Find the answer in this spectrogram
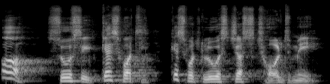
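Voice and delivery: fake Austrian accent, poorly done. Acting out an imagined porch scene, in a mock austrian accent. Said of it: "my Austrian accent".

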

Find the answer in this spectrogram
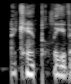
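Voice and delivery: mock muttering in disbelief. Retelling a man's reaction on being told he was fired: retelling a disbelieving mutter. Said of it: "smirked and muttered".

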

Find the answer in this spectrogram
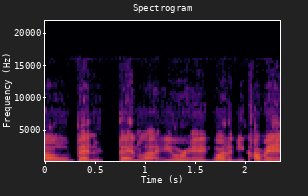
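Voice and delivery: play-acted shout, calling out as if through a wall. Retelling being called in from outside the gym: imitating someone shouting. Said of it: "he shouted out".

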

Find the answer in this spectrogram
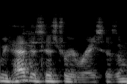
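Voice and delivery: ordinary talk

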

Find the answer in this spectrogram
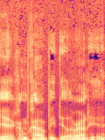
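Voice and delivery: mock intimate, sultry voice. Imitating a friend greeting a female artist in the studio: bedroom voice. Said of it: "I put on the bedroom voice".

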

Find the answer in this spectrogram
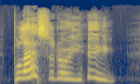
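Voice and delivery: fervent worked-up voice. Preaching and quoting Jesus's blessing to the congregation: carried away. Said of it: "I'm getting a bit carried away".

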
